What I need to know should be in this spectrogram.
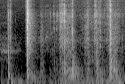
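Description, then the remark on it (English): A book subscription box package being opened: a sharp snap followed by crackling and rustling of cardboard and crinkle paper, with irregular clicks and crinkles and no talking. “You can use that to open it.”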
